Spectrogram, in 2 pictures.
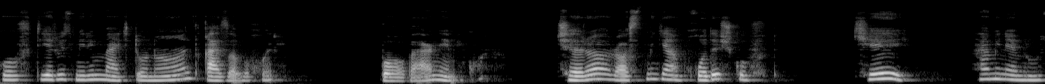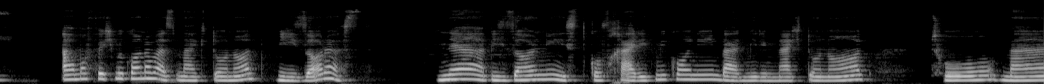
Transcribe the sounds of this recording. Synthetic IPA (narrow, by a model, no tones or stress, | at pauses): ɡ̥oft̪je̞ɾuːzmiɾiːmːæcʰd̪̥o̞nɒld̪ɢæzɒ̰ːbo̞xo̞ɾiːm | b̥ɒːvæ̰ɾne̞miːkʰo̞næm | t͡ʃʰeɾɒːɾɒːst̪̚miːɟæmχo̞d̪e̞ʃɡ̥oft̪ | cʰej | hæmine̞mɾuːz | ʔæmːɒːfe̞cʰɾmiːkʰo̞næmæzmæcʰd̪̥onɒːld̪biːzɒ̰ːɾæst̪ | næbiːzɒːɾniːst̪ɡ̥ofxæ̰ɾiːd̪miːkʰo̞niːmbæːd̪̚miːɾiːmːæcʰd̪̥onɒld̪̥ | t̪ʰomæ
